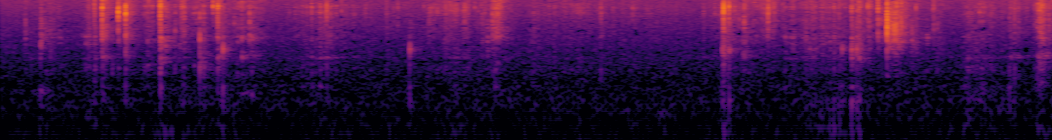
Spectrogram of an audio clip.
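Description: A box cutter blade shaves a solid, hand-sized white bar of soap in repeated scraping strokes, piling up soap shavings. The strokes come as quiet, dry, crinkly scrapes and crunches, bright and high with almost no low end, in uneven bursts with brief pauses between them.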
